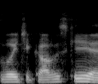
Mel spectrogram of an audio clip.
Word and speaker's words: Wojciechowski: But yeah, it's pronounced Wojciechowski, and it's just a bunch of letters.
